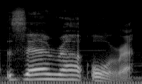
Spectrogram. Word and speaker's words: Zeraora: Yeah, Zeraora.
